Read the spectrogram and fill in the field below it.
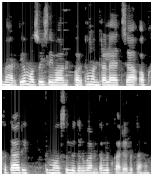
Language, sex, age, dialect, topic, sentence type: Marathi, female, 18-24, Varhadi, banking, statement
